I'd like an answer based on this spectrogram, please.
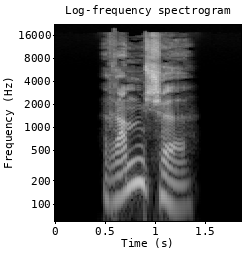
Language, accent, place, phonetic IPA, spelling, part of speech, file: German, Germany, Berlin, [ˈʁamʃə], Ramsche, noun, De-Ramsche.ogg
- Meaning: nominative/accusative/genitive plural of Ramsch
